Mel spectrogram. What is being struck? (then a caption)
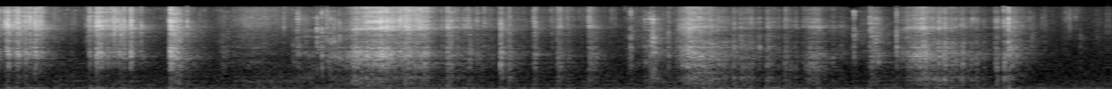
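Bar of soap. A palm-sized solid orange bar of soap, held in one hand with pink-nailed fingers, is scraped and shaved with a box-cutter blade. Bright, crisp scraping and crackling strokes come in quick bursts, with sharp clicks as curls and crumbs fall off.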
